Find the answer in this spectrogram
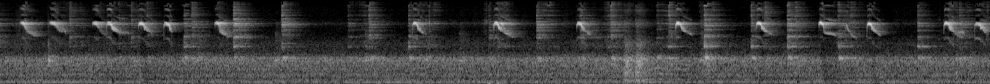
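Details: Oriental white-eye in the Philippines calling almost continuously: rapid high, thin chirps dropping in pitch, several per second in places, over a steady hiss.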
